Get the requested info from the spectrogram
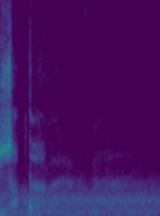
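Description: A brief breathy whisper at the start, followed by a single sharp click about half a second in, then faint background noise.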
